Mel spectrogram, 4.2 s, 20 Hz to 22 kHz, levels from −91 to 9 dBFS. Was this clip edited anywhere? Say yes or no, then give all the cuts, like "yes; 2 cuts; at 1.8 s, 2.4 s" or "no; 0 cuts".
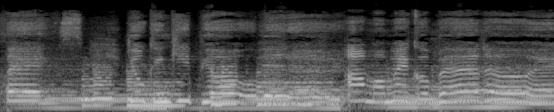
no; 0 cuts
